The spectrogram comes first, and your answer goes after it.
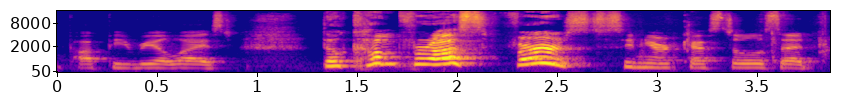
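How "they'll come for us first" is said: high, loud, slow call; raised, drawn-out alarm; urgent. A narrator's reading. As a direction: press the point over the noise. Boat passenger in urgent argument.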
